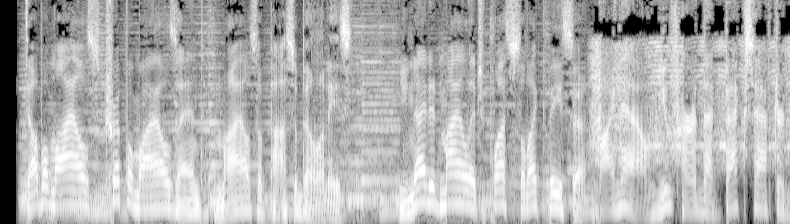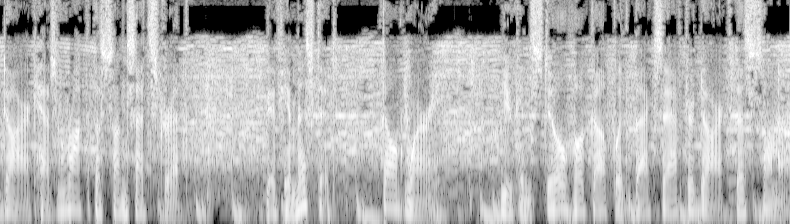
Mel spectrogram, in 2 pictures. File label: Commercial Male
